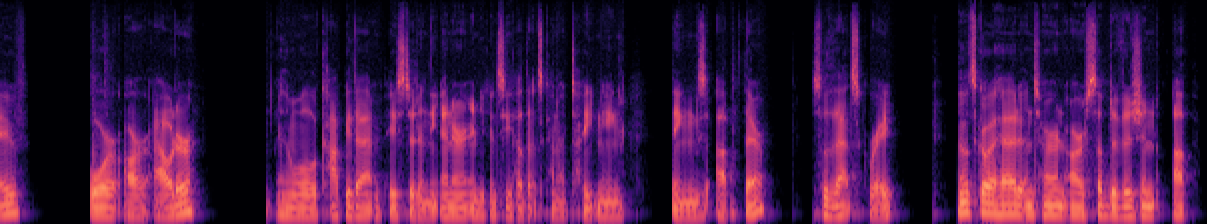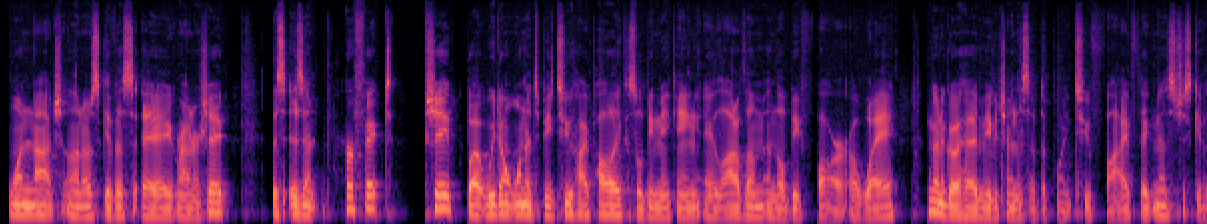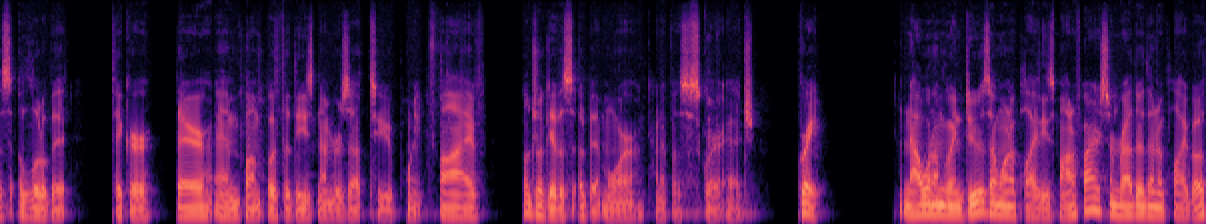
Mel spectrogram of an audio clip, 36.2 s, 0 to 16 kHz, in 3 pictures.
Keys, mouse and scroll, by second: 2.2 ctrl+c, 3.4 ctrl+v, 6.2 KP_1, 7.1 shift+middle click, 8.0-9.2 drag, 11.6-13.5 drag, 13.5-14.6 middle drag, 14.6-15.2 scroll up 3, 15.2-16.6 middle drag, 16.6 KP_1, 17.3-17.7 scroll down 3, 17.7-18.9 shift+middle drag, 18.9-23.3 drag, 23.3-25.8 middle drag, 25.8-29.5 drag, 29.5-31.2 middle drag, 31.2 KP_1, 31.7 scroll down 2, 33.5-36.2 drag.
